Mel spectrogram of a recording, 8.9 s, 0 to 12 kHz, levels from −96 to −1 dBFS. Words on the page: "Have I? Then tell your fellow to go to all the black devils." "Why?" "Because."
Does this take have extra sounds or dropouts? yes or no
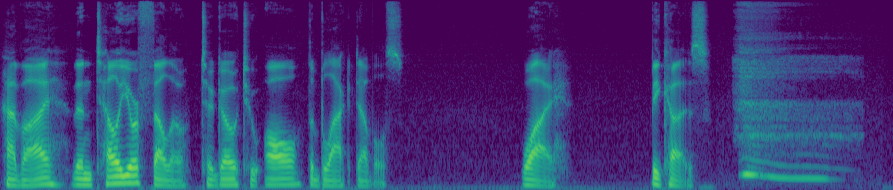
yes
